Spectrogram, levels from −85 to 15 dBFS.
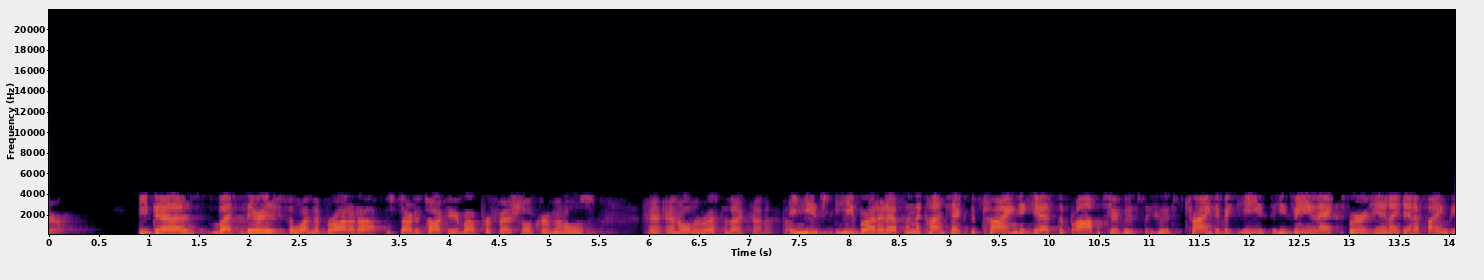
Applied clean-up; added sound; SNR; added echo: neural mask model Resemble Enhance denoiser.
